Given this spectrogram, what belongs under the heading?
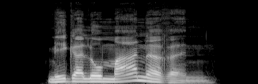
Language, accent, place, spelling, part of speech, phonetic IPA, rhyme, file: German, Germany, Berlin, megalomaneren, adjective, [meɡaloˈmaːnəʁən], -aːnəʁən, De-megalomaneren.ogg
- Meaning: inflection of megaloman: 1. strong genitive masculine/neuter singular comparative degree 2. weak/mixed genitive/dative all-gender singular comparative degree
